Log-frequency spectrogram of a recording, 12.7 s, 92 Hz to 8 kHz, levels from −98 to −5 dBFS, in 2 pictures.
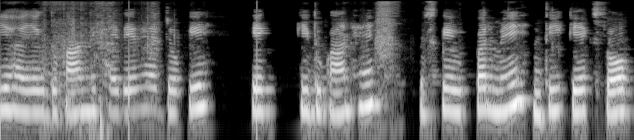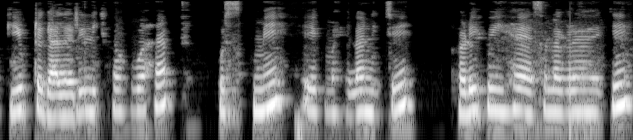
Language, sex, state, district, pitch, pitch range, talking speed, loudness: Hindi, female, Chhattisgarh, Balrampur, 230 Hz, 220-240 Hz, 165 wpm, -18 LUFS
